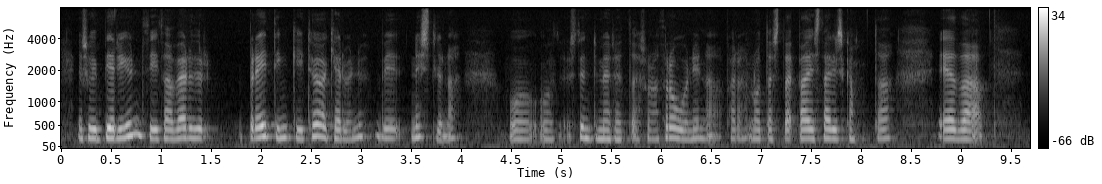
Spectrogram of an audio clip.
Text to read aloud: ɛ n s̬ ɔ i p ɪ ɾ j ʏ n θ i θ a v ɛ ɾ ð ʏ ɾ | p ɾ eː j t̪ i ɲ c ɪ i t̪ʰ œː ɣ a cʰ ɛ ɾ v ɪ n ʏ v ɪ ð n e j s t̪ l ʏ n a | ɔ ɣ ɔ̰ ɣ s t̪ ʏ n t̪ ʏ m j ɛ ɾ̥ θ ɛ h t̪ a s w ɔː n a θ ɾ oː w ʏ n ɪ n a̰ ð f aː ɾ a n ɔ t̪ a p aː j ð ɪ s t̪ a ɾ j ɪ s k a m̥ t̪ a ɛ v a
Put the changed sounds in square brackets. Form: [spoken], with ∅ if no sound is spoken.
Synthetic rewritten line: ɛ n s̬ ɔ i p ɪ ɾ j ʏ n θ i θ a v ɛ ɾ ð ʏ ɾ | p ɾ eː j t̪ i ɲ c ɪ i t̪ʰ œː ɣ a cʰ ɛ ɾ v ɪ n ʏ v ɪ ð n e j s t̪ l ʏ n a | ɔ ɣ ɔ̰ ɣ s t̪ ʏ n t̪ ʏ m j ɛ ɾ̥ θ ɛ h t̪ a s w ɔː n a θ ɾ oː w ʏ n ɪ n a̰ ð f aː ɾ a n [ɔː] t̪ a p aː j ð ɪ s t̪ a ɾ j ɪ s k a m̥ t̪ a ɛ [ð] a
